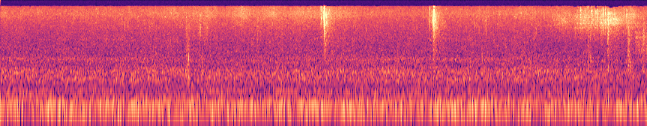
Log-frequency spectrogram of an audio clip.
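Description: A fire crackles and roars softly.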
